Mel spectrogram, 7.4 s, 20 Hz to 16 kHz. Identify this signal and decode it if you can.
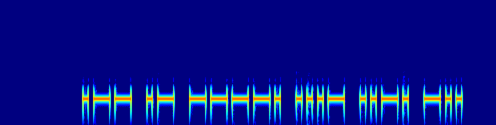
Morse code, heard as a keyed tone, about 15 wpm, 700 Hz. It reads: WA9VFD
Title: Speed Racing - USA 2x3 Call Signs 15wpm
